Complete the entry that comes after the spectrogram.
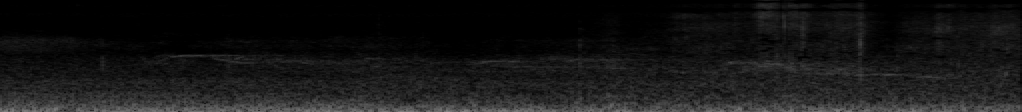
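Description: A bird gives several faint, wavering calls that fall in pitch, over a steady low rumble.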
